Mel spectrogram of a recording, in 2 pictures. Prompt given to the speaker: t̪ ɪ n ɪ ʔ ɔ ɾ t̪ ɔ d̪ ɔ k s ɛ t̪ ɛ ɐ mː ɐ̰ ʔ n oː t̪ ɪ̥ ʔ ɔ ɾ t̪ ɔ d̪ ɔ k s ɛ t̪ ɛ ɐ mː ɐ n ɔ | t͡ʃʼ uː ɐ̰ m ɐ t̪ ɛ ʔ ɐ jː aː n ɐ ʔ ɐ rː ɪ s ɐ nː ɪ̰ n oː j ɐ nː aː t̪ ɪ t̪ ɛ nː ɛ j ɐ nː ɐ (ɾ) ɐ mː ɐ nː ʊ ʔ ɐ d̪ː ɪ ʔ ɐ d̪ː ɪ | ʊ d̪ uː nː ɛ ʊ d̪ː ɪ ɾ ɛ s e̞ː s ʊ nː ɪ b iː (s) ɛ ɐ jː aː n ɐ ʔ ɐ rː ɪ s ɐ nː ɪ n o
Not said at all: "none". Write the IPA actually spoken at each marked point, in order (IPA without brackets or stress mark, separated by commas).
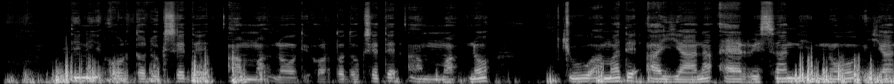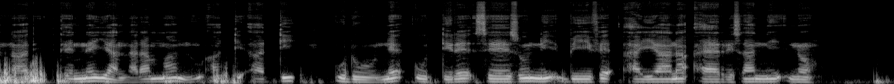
ɾ, f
